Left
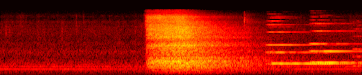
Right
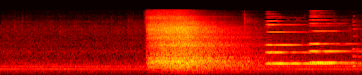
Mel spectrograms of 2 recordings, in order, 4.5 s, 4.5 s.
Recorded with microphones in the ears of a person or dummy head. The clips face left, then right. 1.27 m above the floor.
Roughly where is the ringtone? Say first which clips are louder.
Right 4 dB; right.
